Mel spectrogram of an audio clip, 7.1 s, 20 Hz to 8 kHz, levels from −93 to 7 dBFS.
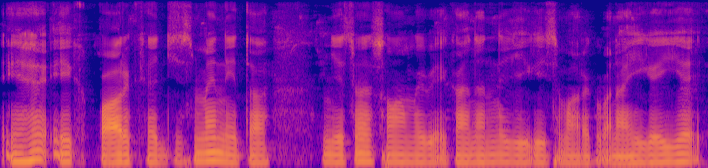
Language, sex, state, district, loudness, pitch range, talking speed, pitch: Hindi, male, Chhattisgarh, Kabirdham, -26 LUFS, 85-95 Hz, 125 wpm, 90 Hz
